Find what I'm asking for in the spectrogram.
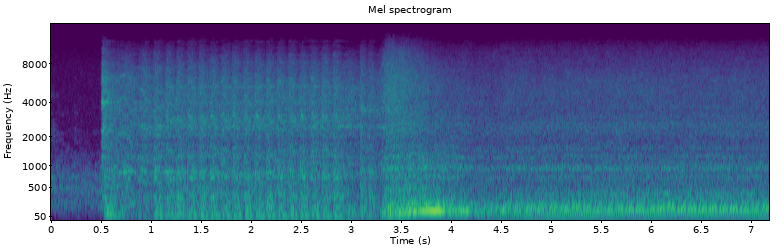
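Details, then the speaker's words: Foxbody Mustang on E85, cold start after retuning; previously cranked long, surged and died until warm: short crank, catches at once, one quick flare, then smooth steady idle; surging gone, after-start enrichment still needs work. "all of the surging went away that's awesome we still do need a little bit of after starting Richmond"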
